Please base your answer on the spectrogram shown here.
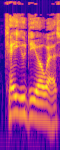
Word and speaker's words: kudos: word as kudo kudos kud OS is a singular noun meaning praise and it is properly pronounced kudos there is also a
